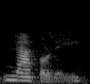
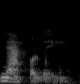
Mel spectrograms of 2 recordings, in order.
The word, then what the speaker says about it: Napoli: Um, and it in Italian it's Napoli. Naples is Napoli.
